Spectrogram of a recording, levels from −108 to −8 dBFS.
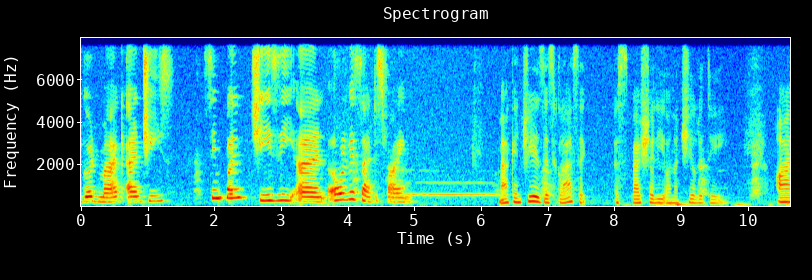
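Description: Nothing stood out on listening to this speech, which has the ordinary character of audio that has passed through a call's microphone processing.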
